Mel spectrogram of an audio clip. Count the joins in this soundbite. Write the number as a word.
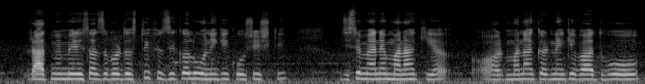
zero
